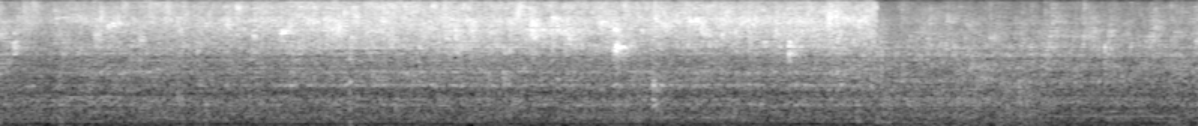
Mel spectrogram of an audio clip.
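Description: Pieces of seasoned fish roe frying in hot oil: a steady, dense sizzle that starts suddenly and cuts off about six seconds in.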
